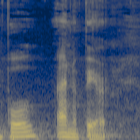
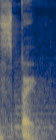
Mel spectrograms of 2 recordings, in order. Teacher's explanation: voiceless stops are aspirated when they are at the beginning of a stressed syllable, like in pull and appear, but unaspirated when they preceded by a voiceless alveolar fricative, as in spurt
